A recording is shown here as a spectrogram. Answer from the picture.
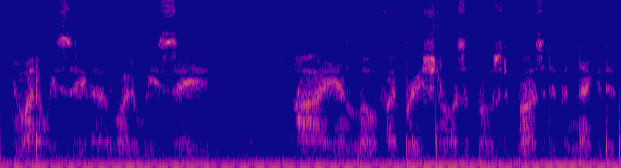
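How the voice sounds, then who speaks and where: Whispering softly at a fairly quick pace, a soft-spoken man talks over light background noise. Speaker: reiki healer. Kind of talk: reiki healing session, relaxing guided talk. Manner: soft-spoken, whispering. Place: home room. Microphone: phone near.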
